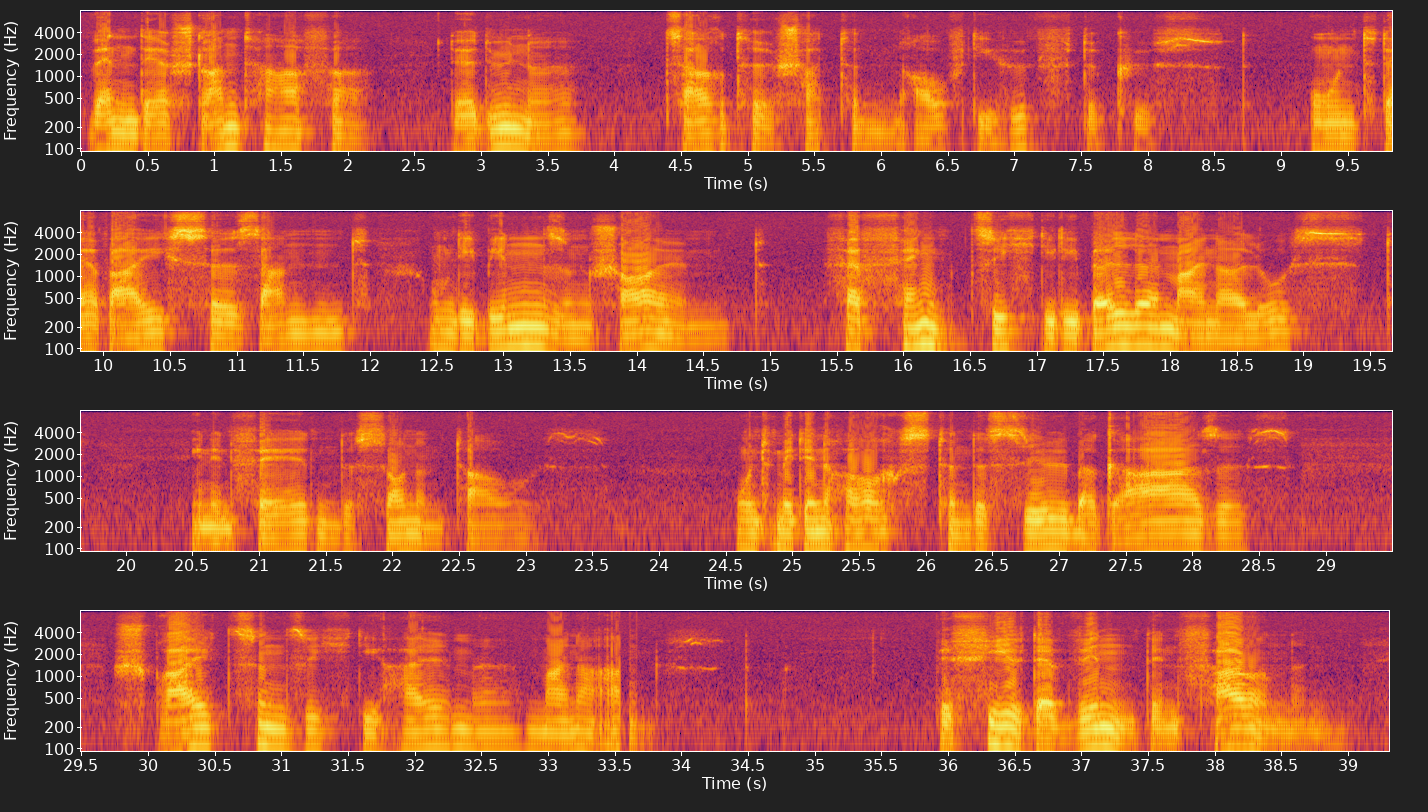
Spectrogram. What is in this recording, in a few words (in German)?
Die weibliche Stimme, lyrische Gedichte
